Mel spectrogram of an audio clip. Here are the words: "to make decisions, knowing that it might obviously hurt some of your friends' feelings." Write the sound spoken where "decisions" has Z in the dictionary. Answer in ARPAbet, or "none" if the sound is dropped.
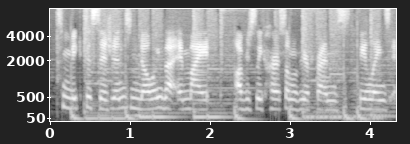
Z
